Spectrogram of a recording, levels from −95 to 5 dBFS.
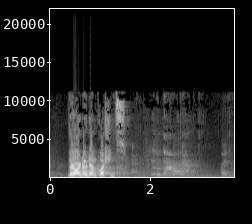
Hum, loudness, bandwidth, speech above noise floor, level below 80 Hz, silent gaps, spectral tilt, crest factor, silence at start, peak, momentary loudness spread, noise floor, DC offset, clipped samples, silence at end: none; -12 LUFS; 11.5 kHz; 37 dB; -54 dBFS; none; -3 dB/octave; 16 dB; 0.35 s; 0 dBFS; 24 LU; -49 dBFS; under 0.1%; under 0.1%; 0.95 s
